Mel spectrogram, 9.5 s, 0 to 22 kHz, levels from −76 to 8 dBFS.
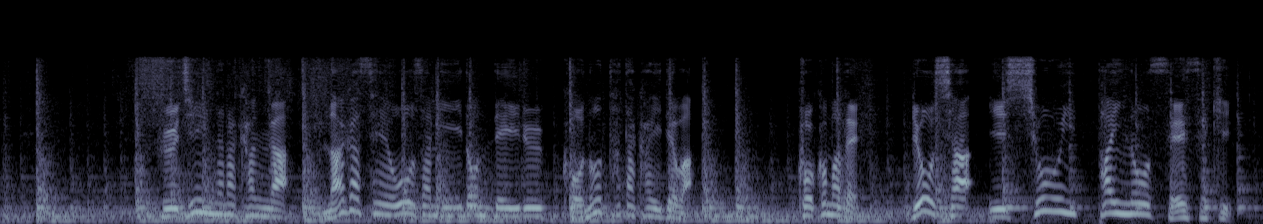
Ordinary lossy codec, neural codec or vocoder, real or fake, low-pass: none; none; real; none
